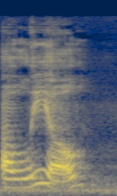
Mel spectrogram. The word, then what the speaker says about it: allele: like it's spelled all L but it's actually pronounced a li all so allele is the number one goes in the blank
